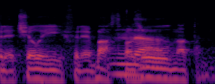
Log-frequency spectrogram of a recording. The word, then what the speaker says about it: fagioli: If you look at the word itself, it looks like it said basta fagioli, Fagioli. But you say basta fazool, Fazool.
